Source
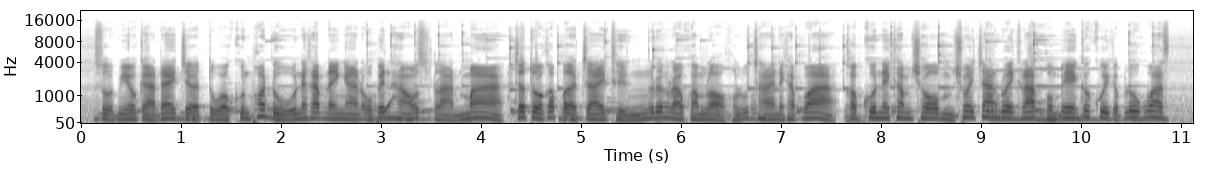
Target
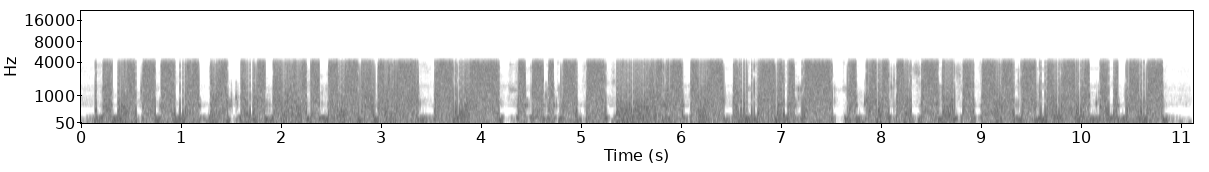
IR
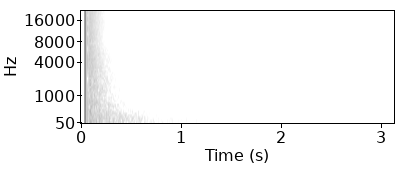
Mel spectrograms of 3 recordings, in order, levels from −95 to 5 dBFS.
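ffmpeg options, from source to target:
-filter_complex "[0:a]afftfilt=real='hypot(re,im)*cos(2*PI*random(0))':imag='hypot(re,im)*sin(2*PI*random(1))':win_size=512:overlap=0.75,afftfilt=real='re*(1-between(b*sr/4096,180,540))':imag='im*(1-between(b*sr/4096,180,540))':win_size=4096:overlap=0.75,highshelf=f=2800:g=-3,asplit=2[s0][s1];[s1]acompressor=threshold=0.00708:ratio=10,volume=1.06[s2];[s0][s2]amix=inputs=2:normalize=0,afwtdn=0.00891,aresample=8000,aeval=exprs='(mod(66.8*val(0)+1,2)-1)/66.8':c=same,aresample=44100,volume=1.26"

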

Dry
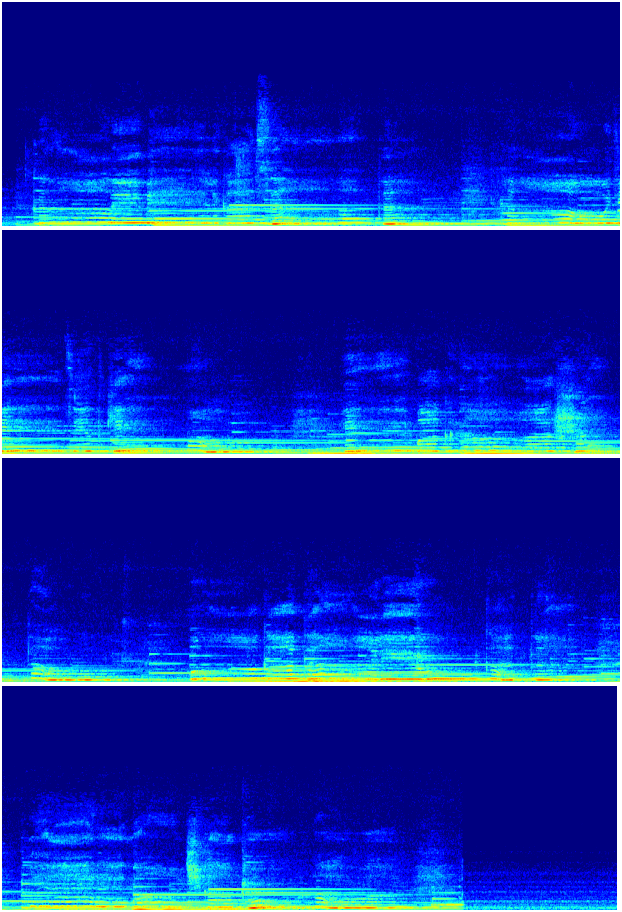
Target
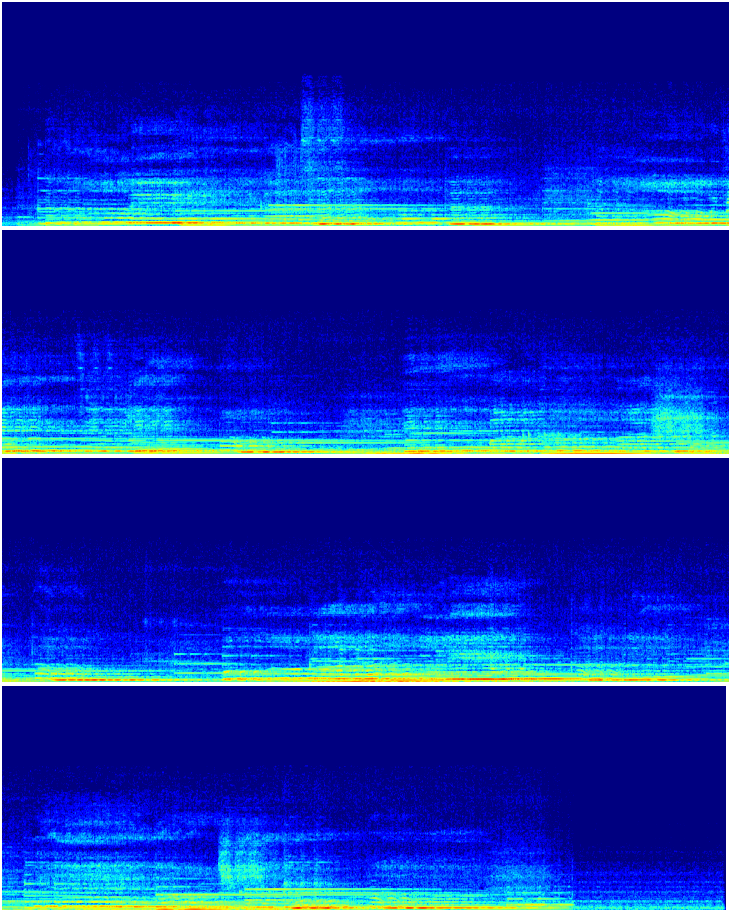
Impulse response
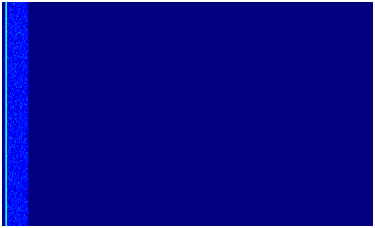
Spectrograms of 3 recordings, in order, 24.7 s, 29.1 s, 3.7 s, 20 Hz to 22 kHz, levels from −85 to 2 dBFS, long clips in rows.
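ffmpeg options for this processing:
-af "aecho=1:1:134.1|250.7:0.631|0.708,atempo=0.85"

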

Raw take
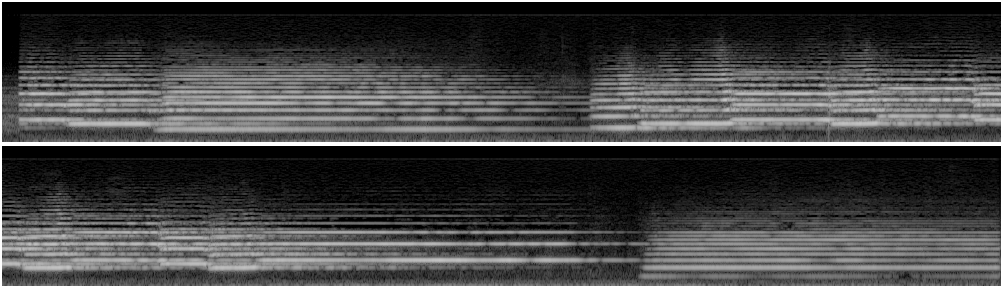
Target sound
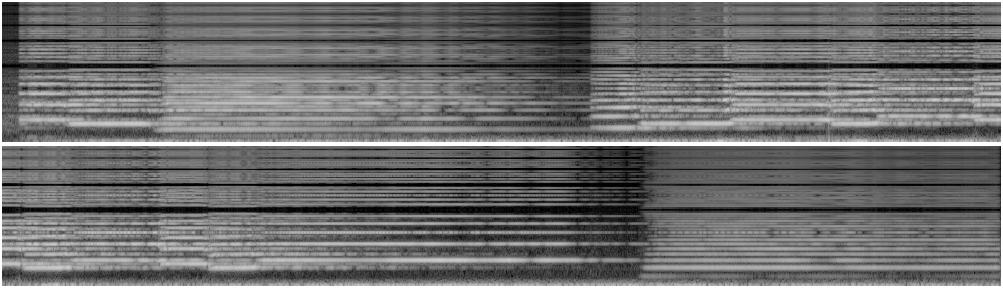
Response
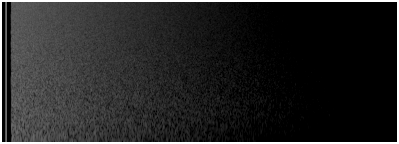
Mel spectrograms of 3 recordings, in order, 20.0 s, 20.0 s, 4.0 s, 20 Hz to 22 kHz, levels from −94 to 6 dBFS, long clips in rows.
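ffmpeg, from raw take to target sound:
-af "acrusher=samples=11:mix=1:aa=0.000001,asubboost=boost=10.5:cutoff=65,volume=1.68"

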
